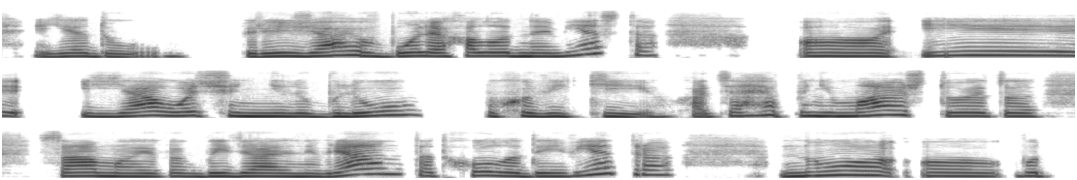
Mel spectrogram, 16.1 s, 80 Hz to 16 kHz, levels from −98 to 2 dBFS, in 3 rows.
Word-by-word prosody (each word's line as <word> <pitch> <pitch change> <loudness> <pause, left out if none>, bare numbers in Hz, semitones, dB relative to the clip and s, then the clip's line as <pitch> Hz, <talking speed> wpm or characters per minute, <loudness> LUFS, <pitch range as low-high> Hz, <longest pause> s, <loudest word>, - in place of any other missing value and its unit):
еду 190 -1 -3 0.4
переезжаю 215 +6 +2
в 200 - +2
более 215 +2 +1
холодное 215 -1 +2
место. 270 - -4 0.7
Э, 215 -1 +2 0.2
и 260 -1 -2 0.3
я 205 +6 +2
очень 230 -3 +3
не 205 0 +6
люблю 200 +9 +1 0.3
пуховики, 195 -3 0
хотя 185 +4 -6
я 245 +5 -2
понимаю, 230 +6 +4
что 220 -5 -6
это 210 -1 -2 0.3
самый 215 -3 +2
как 205 0 -4
бы 200 +2 +2
идеальный 200 -1 +2
вариант 325 - 0
от 225 -3 -7
холода 220 -5 -2
и 205 0 +2
ветра. 300 - -3 0.5
Но, 260 +6 +2
э, 215 -2 -1
вот 220 -1 -4
215 Hz, 110 wpm, -24 LUFS, 200-250 Hz, 0.7 s, не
